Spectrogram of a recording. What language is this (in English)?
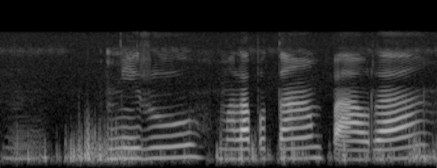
Santali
